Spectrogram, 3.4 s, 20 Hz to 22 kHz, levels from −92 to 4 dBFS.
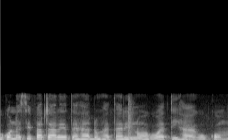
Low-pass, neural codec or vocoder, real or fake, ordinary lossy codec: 7.2 kHz; none; real; none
